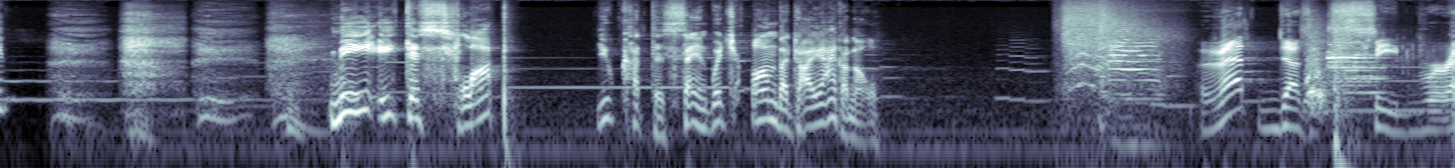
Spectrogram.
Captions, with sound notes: (BREATHING HEAVILY) Me, eat this slop? You cut the sandwich on the diagonal. (STEAM HISSES) That does it, seed breath.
